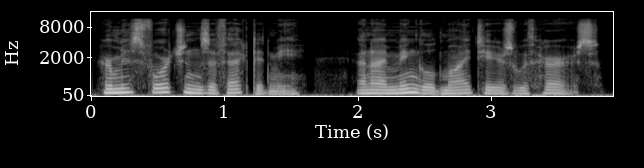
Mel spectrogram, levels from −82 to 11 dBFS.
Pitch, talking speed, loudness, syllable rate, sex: 140 Hz, 170 wpm, -17 LUFS, 5.1 syllables/s, male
